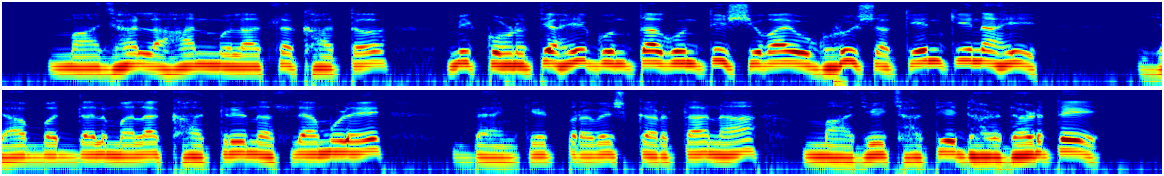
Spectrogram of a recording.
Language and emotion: Marathi, fearful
